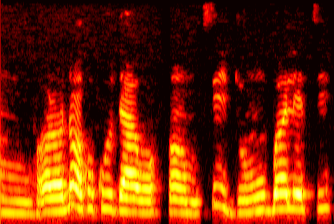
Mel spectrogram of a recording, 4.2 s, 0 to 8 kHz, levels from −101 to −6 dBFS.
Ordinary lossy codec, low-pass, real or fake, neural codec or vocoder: none; none; real; none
